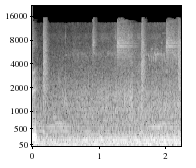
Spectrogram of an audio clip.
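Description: Low, steady outdoor background rumble with a few faint clicks, in a pause between spoken sentences.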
